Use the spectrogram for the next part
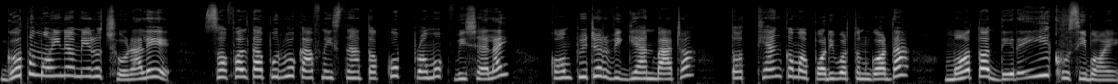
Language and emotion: Nepali, happy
